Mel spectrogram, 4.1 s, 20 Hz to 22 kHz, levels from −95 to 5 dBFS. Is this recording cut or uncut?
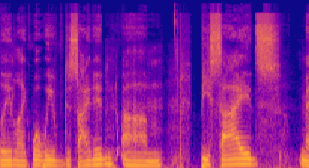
cut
